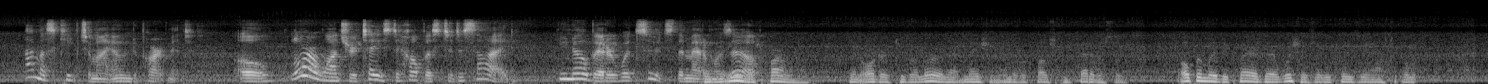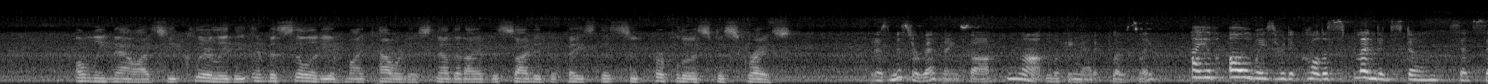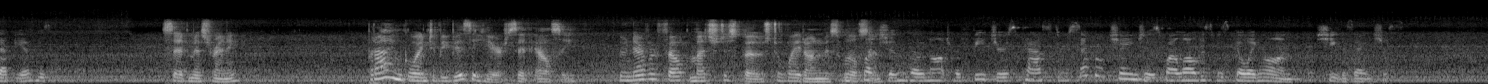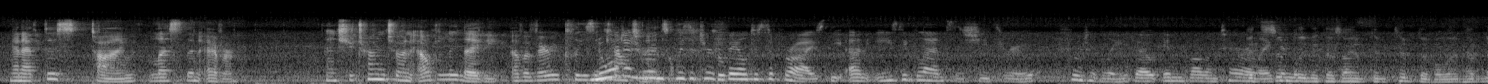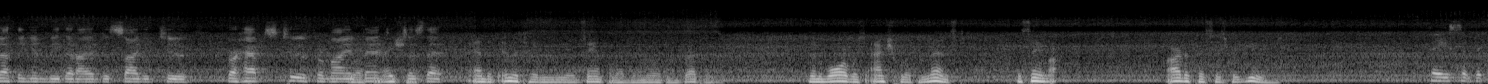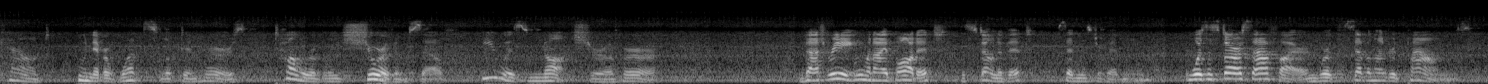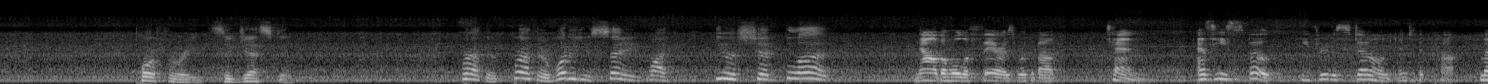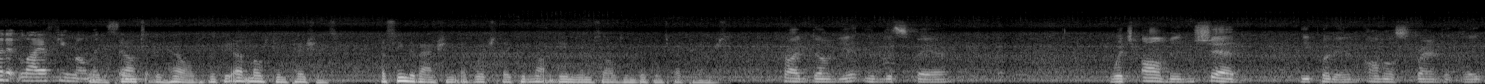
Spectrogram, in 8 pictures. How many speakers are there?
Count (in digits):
4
